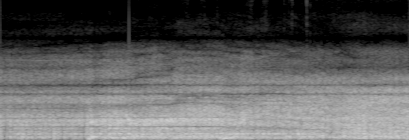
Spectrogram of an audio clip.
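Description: NOAA weather radio hissing with loud, steady static while it is moved off one broadcast and onto another, a faint voice buried under the noise.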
